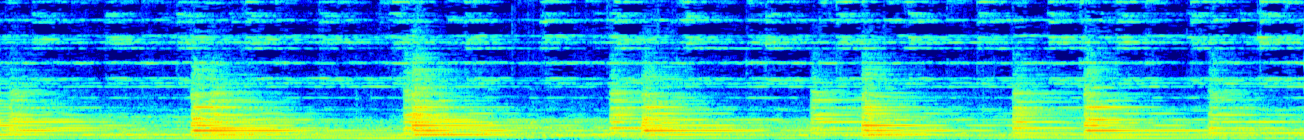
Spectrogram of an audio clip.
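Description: Church bells ringing, one stroke about every second, each stroke ringing on and fading into the next.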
